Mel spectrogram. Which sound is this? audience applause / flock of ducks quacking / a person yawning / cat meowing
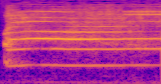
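cat meowing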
